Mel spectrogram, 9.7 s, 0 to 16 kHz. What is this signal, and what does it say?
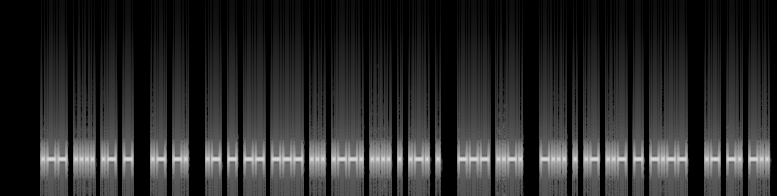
Morse code, heard as a keyed tone, about 34 wpm, 700 Hz. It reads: WHAT AN ATMOSPHERE OF BEAUTY AND
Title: Sentences from Top 1600 Words 35wpm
